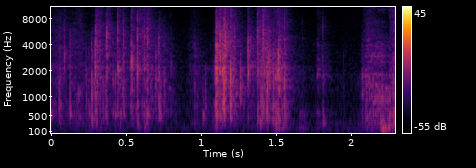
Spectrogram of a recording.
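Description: Foil blind-box pouch and clear plastic wrapping crinkling as a toy figure is unwrapped by hand. The crackles come irregularly, with the loudest burst about a second in.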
